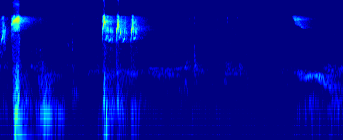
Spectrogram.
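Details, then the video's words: Gacor flamboyan bird in dense ngebren song: a loud, very high, rasping burst, then a longer chattering buzzy phrase, and after a pause a short high whistled note sliding down, in an otherwise quiet setting. "Burung Flamboyan Gacor Ngebren Rapat Pancingan Ampuh"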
